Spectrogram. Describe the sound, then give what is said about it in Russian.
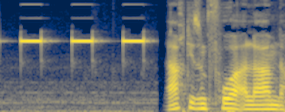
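A patient health monitoring system sounds its preliminary alarm: three steady, high-pitched electronic beeps in an even rhythm. A person then starts talking. “Едва отклонения параметров от нормы превышают определенное значение, включается сигнал тревоги. Сначала предварительный, говорит Янсен.”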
